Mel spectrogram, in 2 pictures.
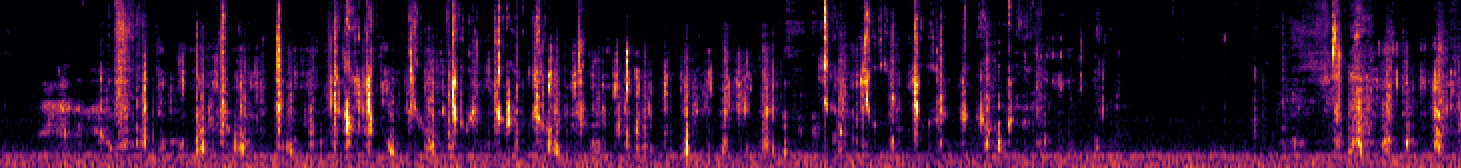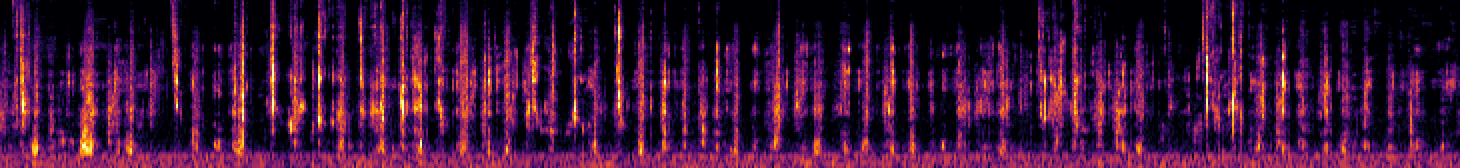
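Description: Close-miked chewing of a mouthful of soy sauce-marinated raw shrimp and white rice: a dense run of fast clicking mouth sounds, breaking off for about two seconds a little before the middle, then starting again.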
